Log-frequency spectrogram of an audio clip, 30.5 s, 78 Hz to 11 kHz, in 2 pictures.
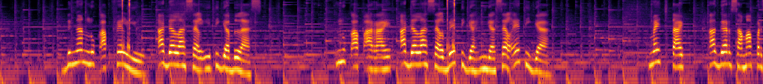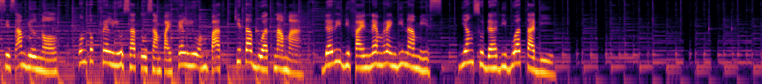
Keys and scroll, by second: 3.3 F4, 10.2 F4.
